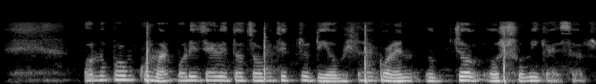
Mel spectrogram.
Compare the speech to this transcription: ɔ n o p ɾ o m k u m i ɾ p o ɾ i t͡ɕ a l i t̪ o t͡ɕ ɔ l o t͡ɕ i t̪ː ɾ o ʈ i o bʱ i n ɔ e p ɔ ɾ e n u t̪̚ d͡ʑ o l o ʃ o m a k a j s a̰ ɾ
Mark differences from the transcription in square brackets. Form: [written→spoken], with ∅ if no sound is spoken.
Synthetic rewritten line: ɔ n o p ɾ o m k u m [i→a] ɾ p o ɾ i t͡ɕ a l i t̪ o t͡ɕ ɔ l o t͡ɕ i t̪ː ɾ o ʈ i o bʱ i n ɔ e [p→k] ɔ ɾ e n u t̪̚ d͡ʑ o l o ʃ o m [a→i] k a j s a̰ ɾ

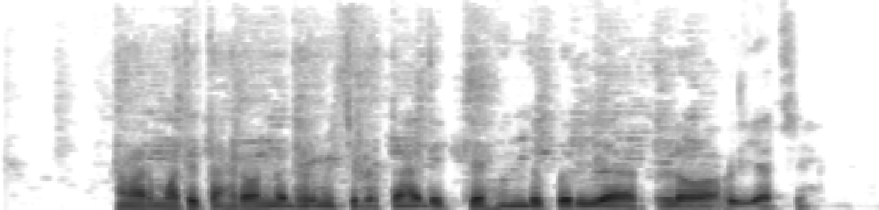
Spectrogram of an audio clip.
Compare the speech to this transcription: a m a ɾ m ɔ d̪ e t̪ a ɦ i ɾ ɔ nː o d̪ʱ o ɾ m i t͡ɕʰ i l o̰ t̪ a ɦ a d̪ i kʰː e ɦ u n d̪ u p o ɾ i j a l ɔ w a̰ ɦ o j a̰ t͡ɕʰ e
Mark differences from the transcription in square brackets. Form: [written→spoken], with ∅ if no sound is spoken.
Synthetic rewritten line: a m a ɾ m ɔ [d̪→t̪] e t̪ a ɦ [i→a] ɾ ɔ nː o d̪ʱ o ɾ m i t͡ɕʰ i l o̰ t̪ a ɦ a d̪ i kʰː e ɦ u n d̪ u [p→k] o ɾ i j a l ɔ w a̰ ɦ o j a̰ t͡ɕʰ e

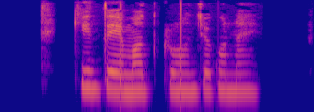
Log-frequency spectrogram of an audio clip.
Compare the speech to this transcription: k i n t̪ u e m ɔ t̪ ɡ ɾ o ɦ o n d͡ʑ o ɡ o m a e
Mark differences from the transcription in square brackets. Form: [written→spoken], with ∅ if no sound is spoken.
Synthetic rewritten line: k i n t̪ u e m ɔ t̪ ɡ ɾ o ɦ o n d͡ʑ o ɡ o [m→n] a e

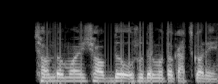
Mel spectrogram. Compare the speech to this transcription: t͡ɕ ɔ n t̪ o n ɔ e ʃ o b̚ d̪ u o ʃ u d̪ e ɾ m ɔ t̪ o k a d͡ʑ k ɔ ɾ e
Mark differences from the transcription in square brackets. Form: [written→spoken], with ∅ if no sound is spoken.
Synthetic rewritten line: [t͡ɕ→t͡ɕʰ] ɔ n [t̪→d̪] o [n→m] ɔ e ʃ [o→ɔ] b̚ d̪ [u→o] o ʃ u d̪ e ɾ m ɔ t̪ o k a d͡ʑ k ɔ ɾ e

